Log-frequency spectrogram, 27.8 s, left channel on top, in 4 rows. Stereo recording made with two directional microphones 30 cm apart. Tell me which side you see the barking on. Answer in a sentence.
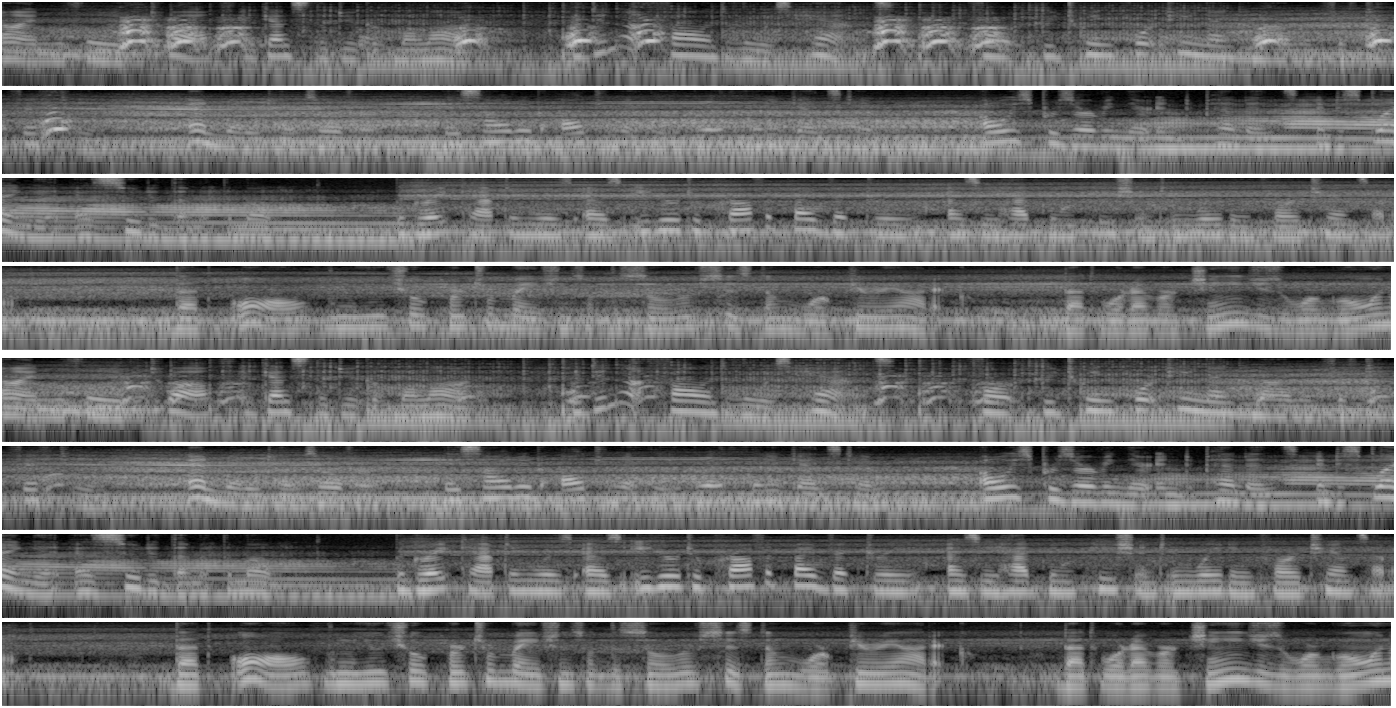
You can hear the barking on the left.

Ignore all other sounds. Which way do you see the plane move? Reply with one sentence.
You can hear the plane move from right to left.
